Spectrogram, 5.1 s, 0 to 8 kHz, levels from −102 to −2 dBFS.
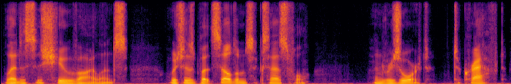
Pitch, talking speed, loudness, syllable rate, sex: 110 Hz, 155 wpm, -22 LUFS, 5.4 syllables/s, male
